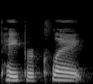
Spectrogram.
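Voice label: "Paper clay", English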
